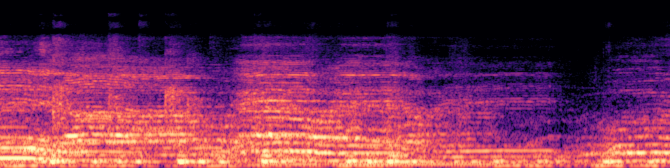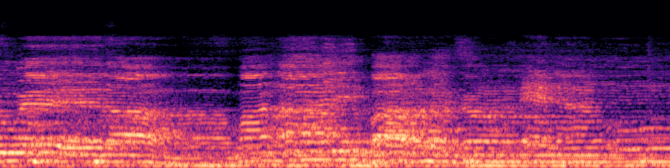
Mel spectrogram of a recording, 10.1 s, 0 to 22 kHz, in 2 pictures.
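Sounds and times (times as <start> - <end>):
voices singing a slow hymn: 0.0 - 10.0.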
